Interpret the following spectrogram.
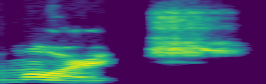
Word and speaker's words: March: تبقى مارش. مارش. بص، مارس وإبريل ومايو ويونيو ويوليو وأغسطس. أغسطس لحد أغسطس. أنا عارفة أنطق.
